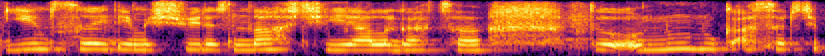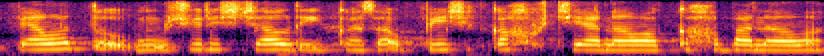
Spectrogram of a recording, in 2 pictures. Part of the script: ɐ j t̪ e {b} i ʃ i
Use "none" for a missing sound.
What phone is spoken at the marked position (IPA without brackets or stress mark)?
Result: m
